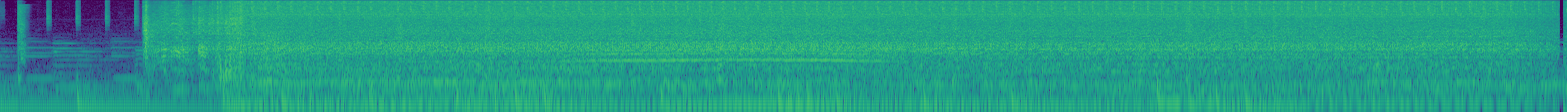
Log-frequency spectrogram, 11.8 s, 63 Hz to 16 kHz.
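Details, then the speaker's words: BMW E90 petrol engine starts and settles into a steady, even idle with no ticking after an exhaust leak repair with new manifold gaskets, manifold retorqued, O2 sensors reinstalled; car on jack stands. "so that's a wrap on our exhaust leak as you can clearly hear we finally got that under wraps"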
